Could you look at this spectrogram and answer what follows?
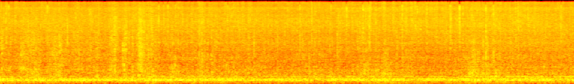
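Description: Onions fry with Cajun seasoning in a pan, giving a steady, close sizzle that keeps an even crackle throughout with no break.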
